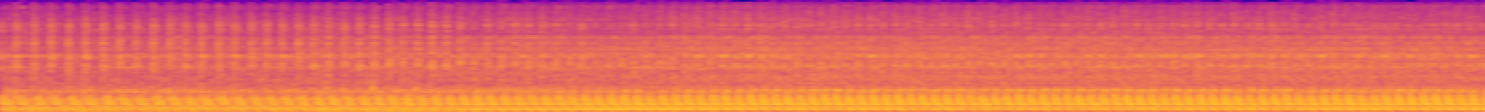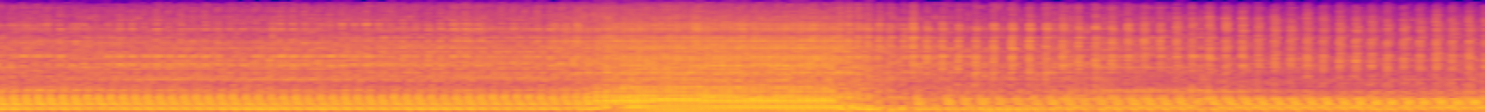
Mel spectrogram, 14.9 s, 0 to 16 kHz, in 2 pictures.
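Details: 2005 Honda 400EX single-cylinder ATV at idle about 10 hours after full rebuild: steady knock on each firing beat; timing chain has some slack; owner suspects main bearings damaged by dirt past the K&N air filter.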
